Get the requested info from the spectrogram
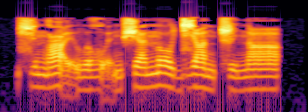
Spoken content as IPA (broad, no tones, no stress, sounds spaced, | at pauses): ɕ ɵ n ʕ ɛ̰ β ə ʁʷ ɛ̰ n ʃ a n ɔ d͡ʑ ɑ n ʈ͡ʂ i n ɑ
